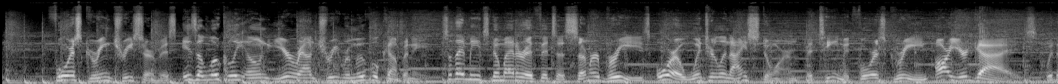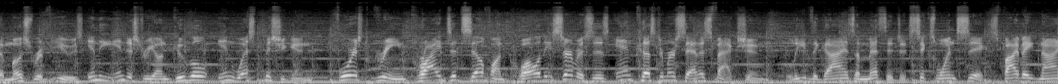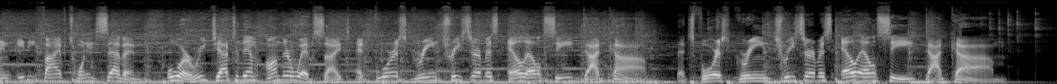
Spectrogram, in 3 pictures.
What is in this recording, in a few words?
commercial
